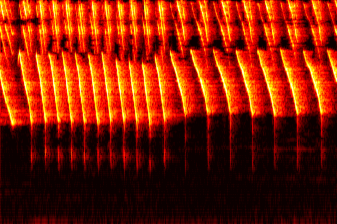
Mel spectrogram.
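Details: Training song meant to spur canaries into singing, a canary pouring out a fast series of steeply descending whistled notes, about four per second, sliding slightly lower toward the end.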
